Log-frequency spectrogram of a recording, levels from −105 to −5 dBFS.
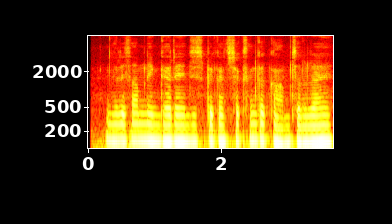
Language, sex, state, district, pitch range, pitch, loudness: Hindi, male, Rajasthan, Bikaner, 120-130 Hz, 125 Hz, -15 LUFS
